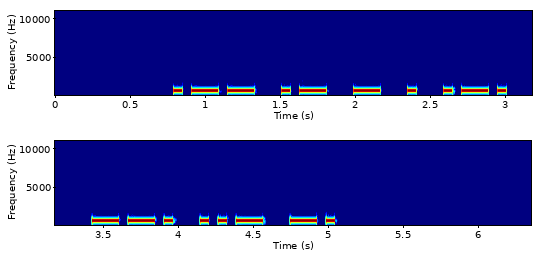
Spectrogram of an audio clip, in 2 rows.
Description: Morse code, heard as a keyed tone, about 21 wpm, 690 Hz. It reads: WATER GUN
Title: Difficult Words with Hints - 20wpm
